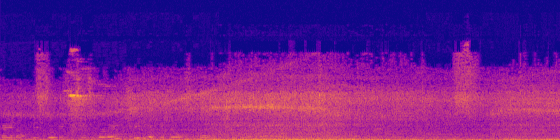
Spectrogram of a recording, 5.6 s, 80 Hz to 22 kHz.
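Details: Torino 2007 bus body on Mercedes-Benz OF-1722M diesel chassis, recorded 2021 while driving: low droning growl swelling and rising in pitch with road speed under diesel and road noise; growling differential.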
